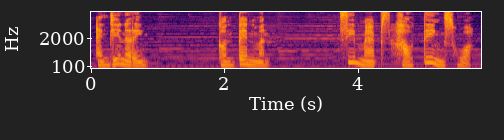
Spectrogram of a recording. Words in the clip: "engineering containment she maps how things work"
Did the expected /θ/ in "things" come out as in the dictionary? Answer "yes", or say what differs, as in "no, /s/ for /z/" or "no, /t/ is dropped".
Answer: no, /t/ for /θ/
